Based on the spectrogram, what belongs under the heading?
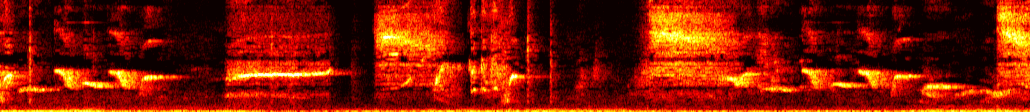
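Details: White-rumped shama song of varied whistled and slurred phrases, some rising and falling, interspersed with harsh buzzy bursts; low electrical hum throughout.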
